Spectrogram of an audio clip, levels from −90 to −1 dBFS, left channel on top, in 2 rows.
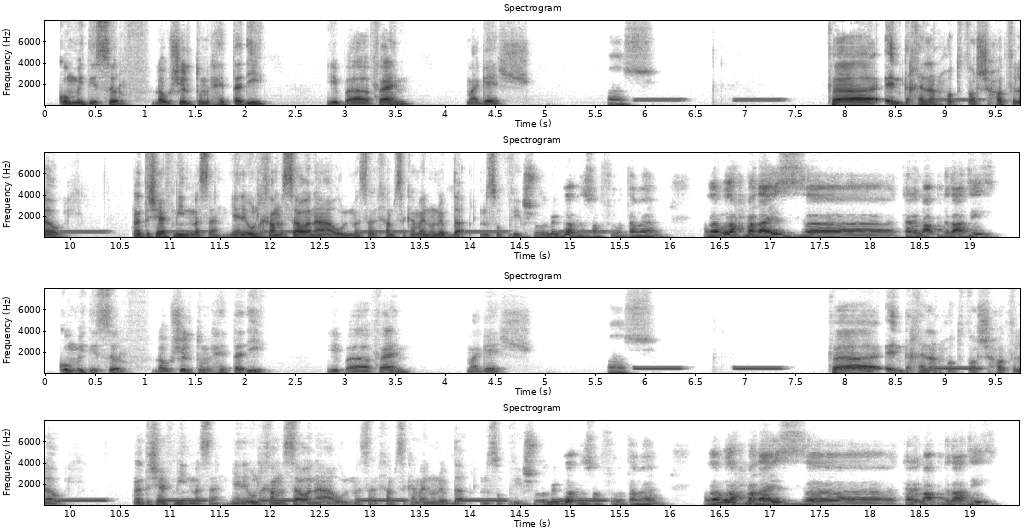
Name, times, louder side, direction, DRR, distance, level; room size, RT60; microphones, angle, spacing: voice 1, 0.1-2.2 2.8-3.7 4.2-4.8 7.8-9.9 10.6-14.5, left 6 dB, 80° left, 0.3 m, -28 dB
voice 2, 5.6-6.0 14.5-15.9 16.3-19.2, left 2 dB, 30° left, 0.7 m, -28 dB
sound 1, 5.9-6.4 6.9-7.4 7.9-8.4 8.9-9.4 9.9-10.4 10.9-11.4 11.9-12.4 12.9-13.4 13.9-14.4 14.9-15.4, right 5 dB, 80° right, 0.5 m, -37 dB
2.4 x 2.1 x 2.7 m
head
